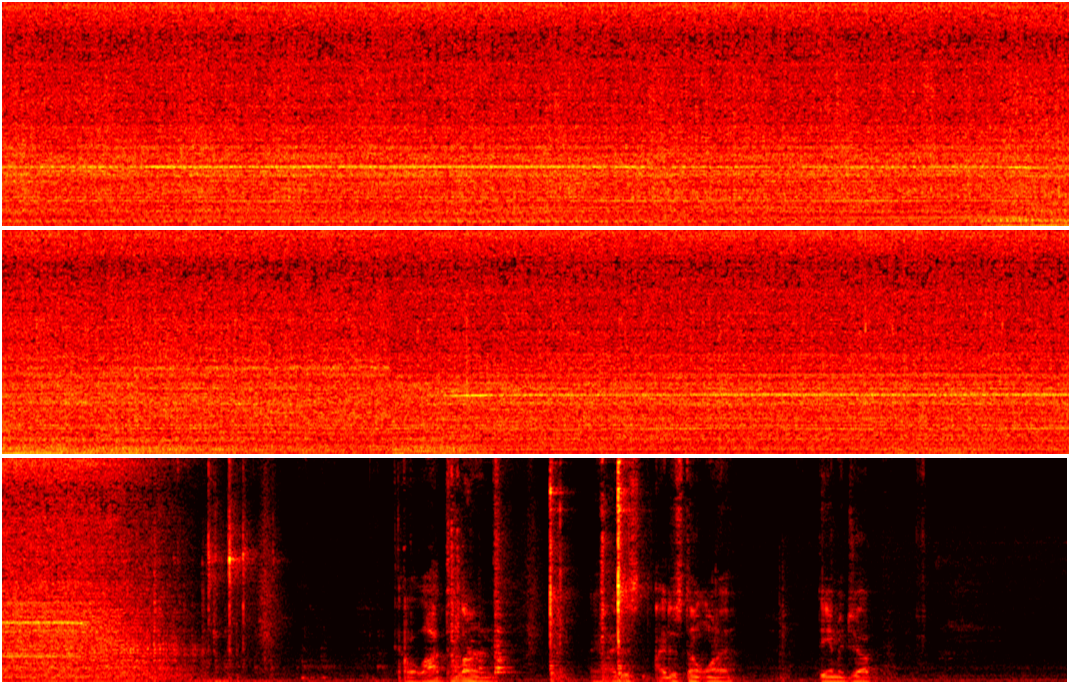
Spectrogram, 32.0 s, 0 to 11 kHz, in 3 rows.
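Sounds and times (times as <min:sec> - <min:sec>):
lathe winding down: 0:00.0 - 0:23.4
lathe motor whine and hum: 0:00.0 - 0:23.5.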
